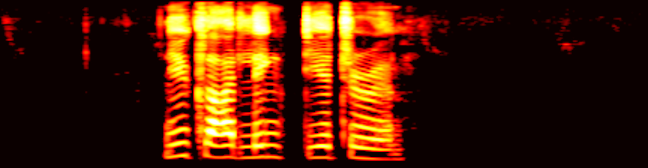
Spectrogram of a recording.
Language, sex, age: English, female, 22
